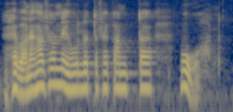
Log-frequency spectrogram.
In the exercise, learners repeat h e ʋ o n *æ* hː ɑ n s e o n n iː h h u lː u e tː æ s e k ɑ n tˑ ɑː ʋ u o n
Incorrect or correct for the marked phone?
incorrect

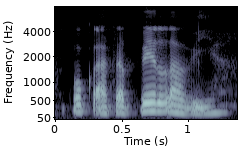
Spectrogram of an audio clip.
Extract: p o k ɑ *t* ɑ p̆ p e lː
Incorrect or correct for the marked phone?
correct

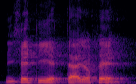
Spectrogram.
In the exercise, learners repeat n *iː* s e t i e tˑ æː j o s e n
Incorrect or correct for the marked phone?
incorrect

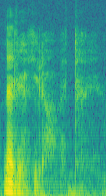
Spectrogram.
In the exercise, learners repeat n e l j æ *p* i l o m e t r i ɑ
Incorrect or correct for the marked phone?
incorrect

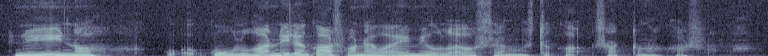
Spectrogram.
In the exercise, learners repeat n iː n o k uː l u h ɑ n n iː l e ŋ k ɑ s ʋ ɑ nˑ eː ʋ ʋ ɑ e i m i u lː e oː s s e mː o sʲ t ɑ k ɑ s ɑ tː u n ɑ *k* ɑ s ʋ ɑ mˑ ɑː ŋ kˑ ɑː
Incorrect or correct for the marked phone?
correct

